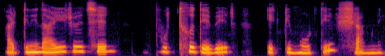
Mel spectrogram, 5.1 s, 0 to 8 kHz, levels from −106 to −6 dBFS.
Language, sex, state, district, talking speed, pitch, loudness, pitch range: Bengali, female, West Bengal, Jalpaiguri, 95 wpm, 220 Hz, -28 LUFS, 185-235 Hz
